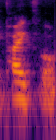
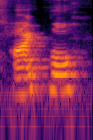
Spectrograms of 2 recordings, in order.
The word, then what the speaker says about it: Pikeville: say it right either I didn't say Pikeville right Pikeville yeah I said it with two syllables Pikeville yeah so um Donna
